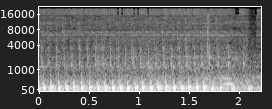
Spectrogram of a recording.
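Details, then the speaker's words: Raider 150 Fi, connecting rod replaced at a previous teardown, run hard with an open pipe at New Year: rough, hard knocking at about twelve beats a second over a low idle, loud and uneven; loudest noise traced to the piston, piston slap. "So, yung pinakaingay na naririnig natin is mula sa piston"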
